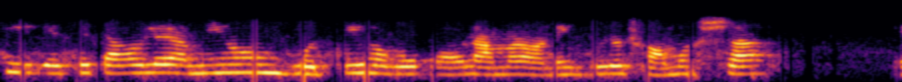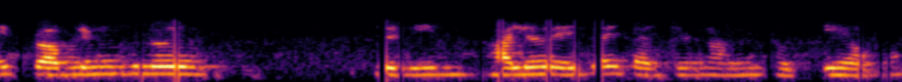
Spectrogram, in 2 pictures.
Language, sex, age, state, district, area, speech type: Bengali, female, 18-30, West Bengal, Kolkata, urban, conversation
